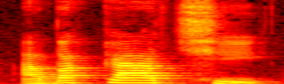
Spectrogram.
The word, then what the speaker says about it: abacate: Abacate também é o K do abacate é uma sílaba tônica e o A é uma vogal aberta porque ele é pronunciado com a boca aberta, com muita força e com muita intensidade.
